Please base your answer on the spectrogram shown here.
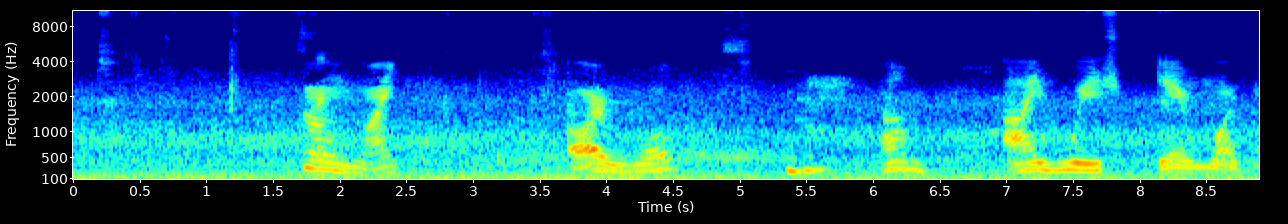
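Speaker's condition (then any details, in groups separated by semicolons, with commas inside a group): Cerebral palsy; uses service dog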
